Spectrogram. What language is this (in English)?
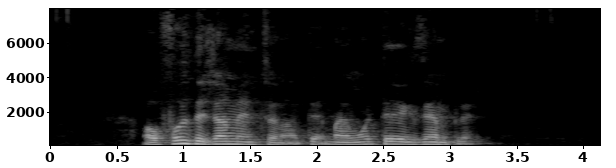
Romanian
